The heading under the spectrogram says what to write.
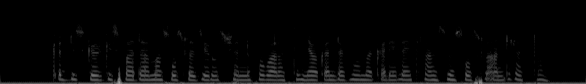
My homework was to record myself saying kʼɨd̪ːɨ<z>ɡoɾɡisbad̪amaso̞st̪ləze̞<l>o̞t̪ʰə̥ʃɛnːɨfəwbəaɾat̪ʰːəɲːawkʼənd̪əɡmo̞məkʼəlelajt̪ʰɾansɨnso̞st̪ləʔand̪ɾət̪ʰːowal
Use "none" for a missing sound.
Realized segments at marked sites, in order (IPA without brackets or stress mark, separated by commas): s, ɾ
